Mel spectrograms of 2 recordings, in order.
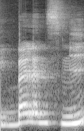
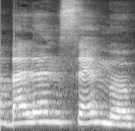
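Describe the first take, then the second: First: "Balance Me" as two separate English words; English reading. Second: "balancem" as one word ending in "-sem"; run-together misreading. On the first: Vlogger showing what is written, spelled-out "Balance Me". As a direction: say "Balance Me" slowly, ending on a clear "mee". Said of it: "C'est écrit Balance Me". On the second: Vlogger reading the website address, "balancem" fused into one word. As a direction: stretch "balancem" slowly, closing on the m. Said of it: "quand je lis le site internet, je vois". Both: Shown as a demonstration.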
